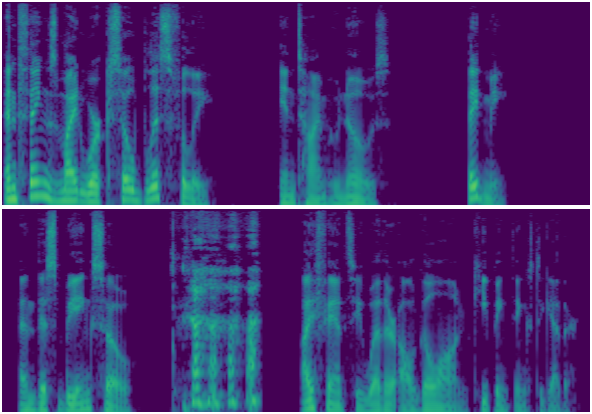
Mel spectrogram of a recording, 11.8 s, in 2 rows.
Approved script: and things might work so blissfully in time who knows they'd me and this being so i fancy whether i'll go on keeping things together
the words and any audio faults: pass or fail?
fail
